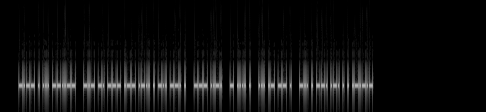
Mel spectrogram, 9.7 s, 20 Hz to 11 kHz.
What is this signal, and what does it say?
Morse code, heard as a keyed tone, about 48 wpm, 700 Hz. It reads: YES, KNOWLEDGE OF THE SAME DEGREE.
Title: Sentences from Top 1500 Words 50wpm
